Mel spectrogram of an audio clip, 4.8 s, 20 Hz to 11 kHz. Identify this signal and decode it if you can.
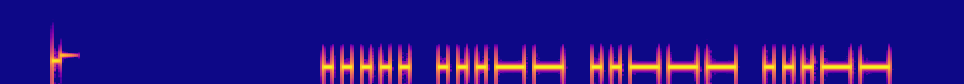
Morse code, heard as a keyed tone, about 25 wpm, 700 Hz. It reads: 5323
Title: Numbers - 4-Digit 25wpm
